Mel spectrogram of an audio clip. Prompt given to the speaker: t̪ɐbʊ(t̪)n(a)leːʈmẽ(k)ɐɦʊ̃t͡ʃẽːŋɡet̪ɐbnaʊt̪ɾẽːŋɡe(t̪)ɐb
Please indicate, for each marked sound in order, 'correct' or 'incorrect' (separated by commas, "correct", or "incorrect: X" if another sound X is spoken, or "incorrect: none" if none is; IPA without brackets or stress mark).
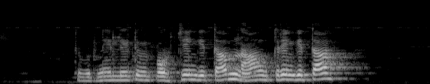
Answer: correct, incorrect: e, incorrect: p, correct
